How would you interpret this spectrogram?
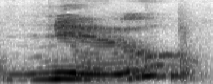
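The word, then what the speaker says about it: knew: Past tense, new. That K is silent, like old and new.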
